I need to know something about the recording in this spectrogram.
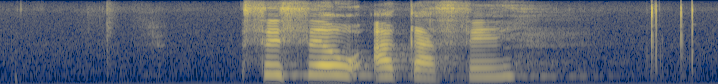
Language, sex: Northern Sotho, female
